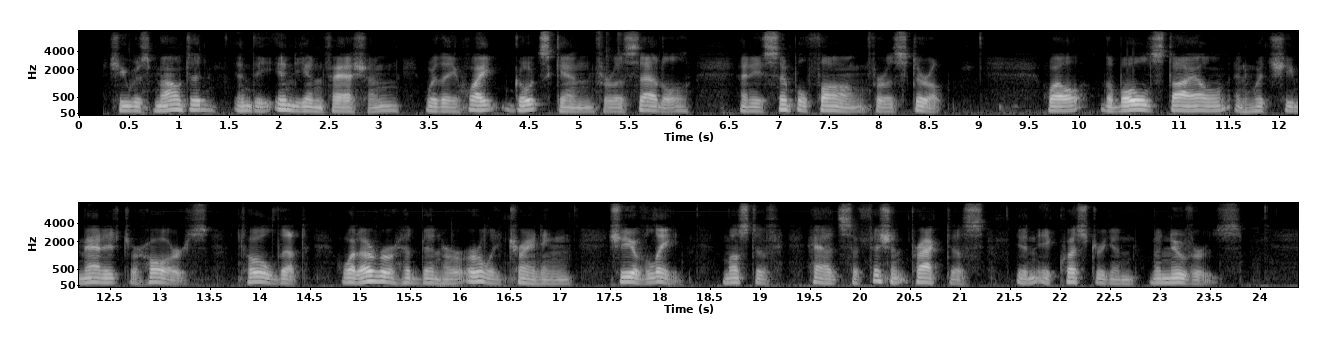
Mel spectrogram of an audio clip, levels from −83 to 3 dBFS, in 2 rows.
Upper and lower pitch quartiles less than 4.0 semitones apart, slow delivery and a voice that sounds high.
No: average, 3.6 semitones; slow, 125 wpm; low, 110 Hz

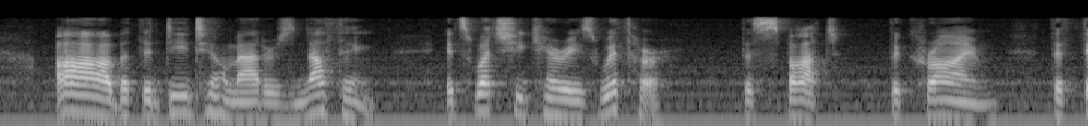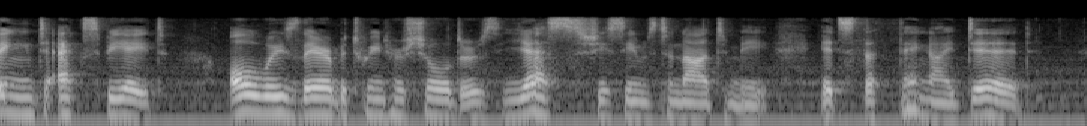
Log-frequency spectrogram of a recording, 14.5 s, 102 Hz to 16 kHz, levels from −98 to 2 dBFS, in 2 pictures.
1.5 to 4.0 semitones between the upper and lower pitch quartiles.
Yes: average, 3.5 semitones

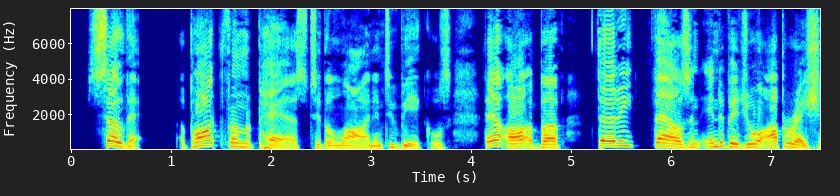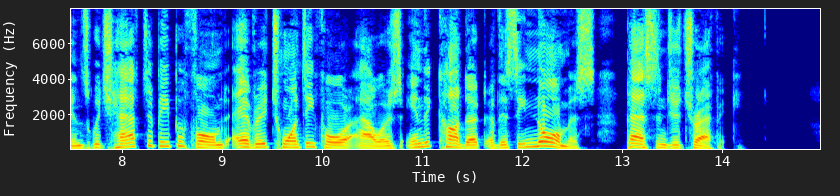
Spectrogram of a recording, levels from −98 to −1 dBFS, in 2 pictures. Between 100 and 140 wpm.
Yes: slow, 135 wpm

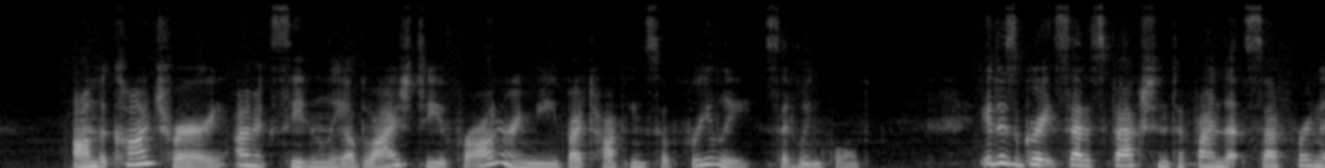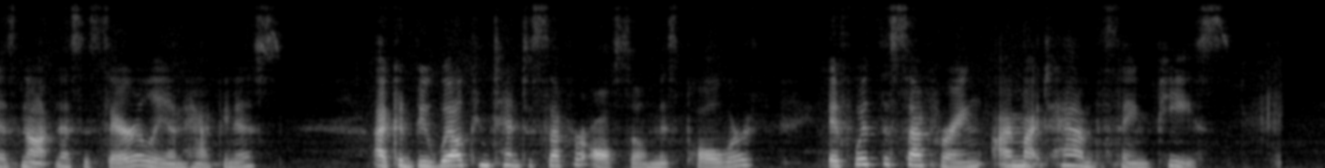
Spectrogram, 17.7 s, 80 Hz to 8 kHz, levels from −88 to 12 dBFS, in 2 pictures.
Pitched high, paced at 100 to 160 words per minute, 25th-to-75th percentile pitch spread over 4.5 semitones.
No: high, 200 Hz; average, 175 wpm; average, 5.3 semitones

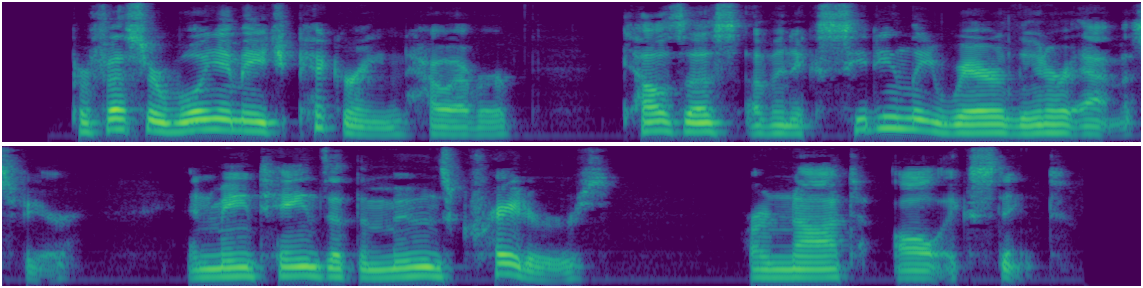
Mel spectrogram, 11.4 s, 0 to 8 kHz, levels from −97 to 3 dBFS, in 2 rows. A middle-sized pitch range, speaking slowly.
Yes: average, 3.9 semitones; slow, 125 wpm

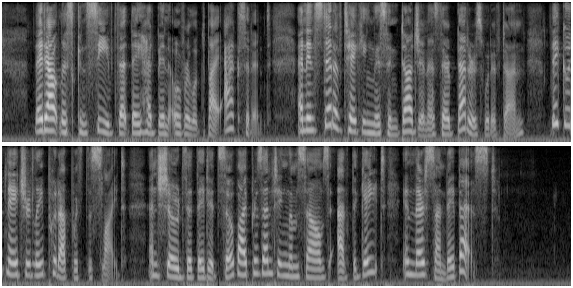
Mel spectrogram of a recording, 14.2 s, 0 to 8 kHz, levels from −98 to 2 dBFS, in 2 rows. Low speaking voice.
No: high, 230 Hz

